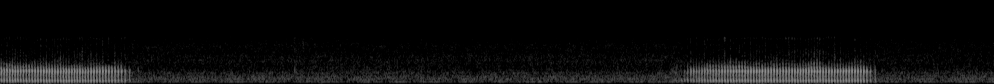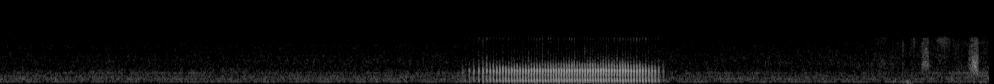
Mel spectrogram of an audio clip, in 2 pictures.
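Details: Steady, droning snores roughly every seven seconds, each about two seconds long, with quiet breathing between; snoring.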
